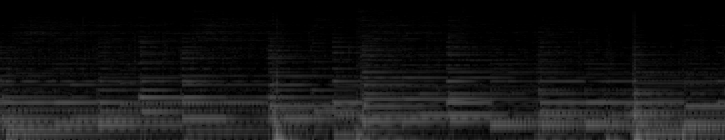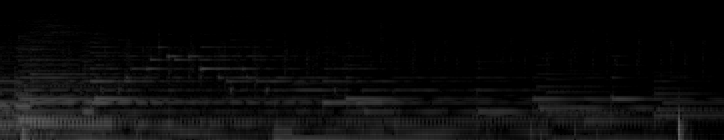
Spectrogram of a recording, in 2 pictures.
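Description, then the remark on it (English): A standing audience at the Fire and Glory Camp Meeting claps steadily for about fifteen seconds to welcome a speaker, the dense crackle of applause blending with loud, sustained instrumental music chords underneath. “And I want you to open wide your spirit and your mind and receive and stand to your feet as we should and receive with a great, great applause at Fire and Glory Camp Meeting”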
